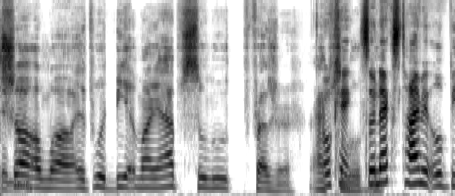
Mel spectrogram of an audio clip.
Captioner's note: speaking Arabic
